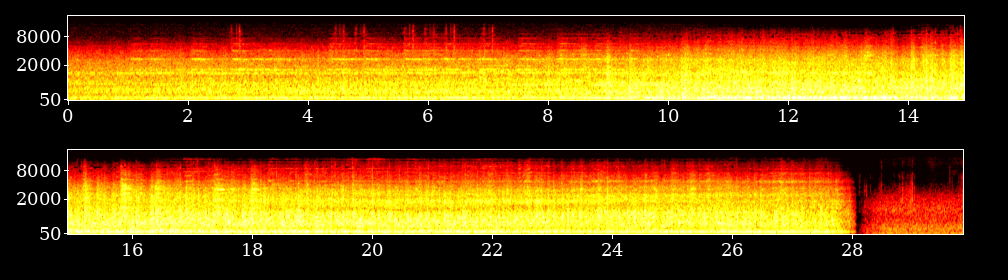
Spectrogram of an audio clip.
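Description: Diesel locomotive pulling a passenger train past, its engine running with a steady low hum that grows louder over the first ten seconds as the train nears, along with the clatter of wheels on the rails. The sound cuts off suddenly near the end.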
